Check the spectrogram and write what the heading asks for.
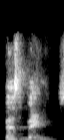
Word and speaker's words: Bisping: Bisping, sorry. Yeah. Dude, I'm a stuttering. – No, you said it right.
